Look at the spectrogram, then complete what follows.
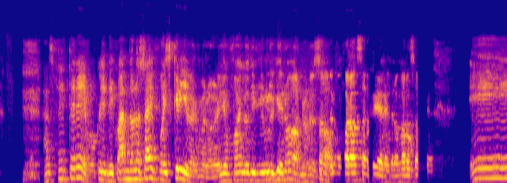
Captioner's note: laughing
